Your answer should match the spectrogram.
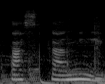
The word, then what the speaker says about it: Tuscan: Kalau si Giordani Gold Essenza ini dia punya base note-nya Tuscan wood, Tuscany, bacanya berarti Tuscan ya, Tuscan wood, amber note dan musk.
